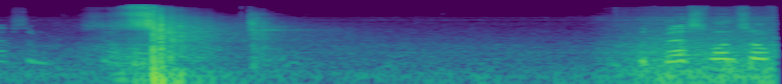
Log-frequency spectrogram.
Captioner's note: explosion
